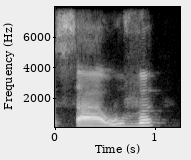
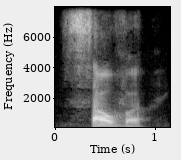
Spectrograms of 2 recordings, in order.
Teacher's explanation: o sonzinho de u é inteiriço, é forte, merece uma sílaba só para ele. No outro, o sonzinho de u, que está sendo representado pela letra L, não é tão forte assim.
